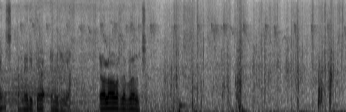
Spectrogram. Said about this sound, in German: Wir stapfen wieder durchs Gelände.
